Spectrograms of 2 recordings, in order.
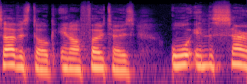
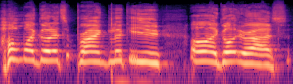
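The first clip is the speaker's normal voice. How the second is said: higher, louder mock victory crow; gloating prankster; 7 semitones higher, 6 dB louder than usual. Imagined wife crowing at husband, loud mocking gloat. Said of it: "been like".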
